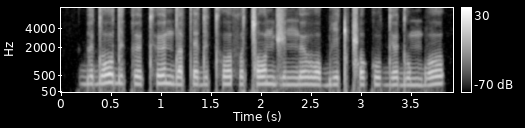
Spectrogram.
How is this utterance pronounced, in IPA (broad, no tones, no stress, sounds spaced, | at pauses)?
ɡ ʏ d o d ɪ k ʏ t̪ʰ ʏ n d ɐ t ɾ ɪ d ʏ t̪ʰ ʊ θ ʊ ǀ o n d͡ʒ ɪ ŋ ʏ β o b i t ǁ ʊ k u d̪ ʏ d̪ u m b ʊ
